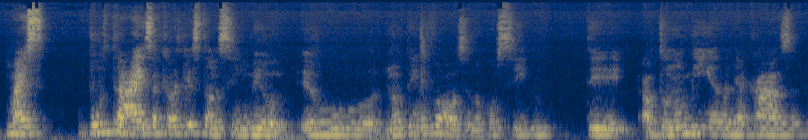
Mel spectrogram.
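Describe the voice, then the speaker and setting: A woman's voice: fairly low pitch, fairly even intonation, a little slow, dark tone, recorded from a distance. A woman guest on a podcast telling her own story in an earnest, candid way, often restarting her sentences. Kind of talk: personal storytelling in a podcast interview. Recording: echoey room, voice off-mic.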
